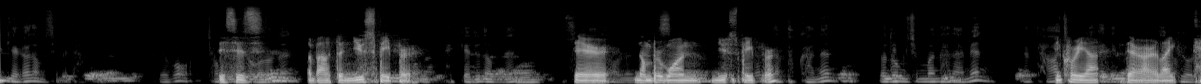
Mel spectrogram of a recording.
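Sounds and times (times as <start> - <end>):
man speaking: 0.0 - 0.8, 1.6 - 12.0.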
